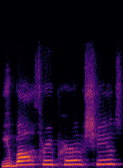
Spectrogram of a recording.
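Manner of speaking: surprised, rising tune on shoes. Repeating a statement back to express surprise: voice rising on final 'shoes'. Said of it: "I'm rising the intonation and I'm showing surprise".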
